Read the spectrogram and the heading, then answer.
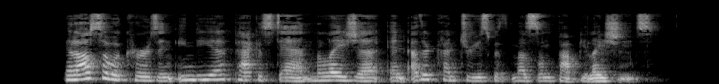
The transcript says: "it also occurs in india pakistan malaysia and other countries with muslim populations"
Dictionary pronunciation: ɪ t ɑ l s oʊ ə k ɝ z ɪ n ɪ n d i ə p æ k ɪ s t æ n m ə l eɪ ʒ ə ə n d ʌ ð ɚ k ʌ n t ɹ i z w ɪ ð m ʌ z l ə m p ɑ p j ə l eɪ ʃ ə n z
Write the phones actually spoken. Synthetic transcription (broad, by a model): ɪ t ɑ l s oʊ ə k ɝ z ɪ n ɪ n d i ə p æ k ɪ s t æ n m ə l eɪ ʒ ə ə n ʌ ð ɚ k ʌ n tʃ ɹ i z w ɪ ð m ʌ z l ə m p ɑ p j ə l eɪ ʃ ə n z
